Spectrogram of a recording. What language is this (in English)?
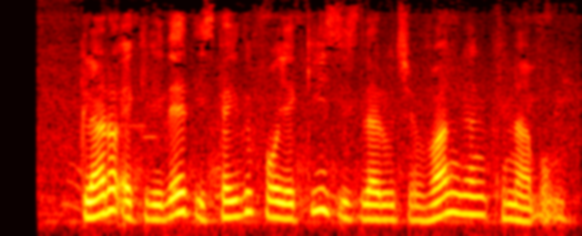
Esperanto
